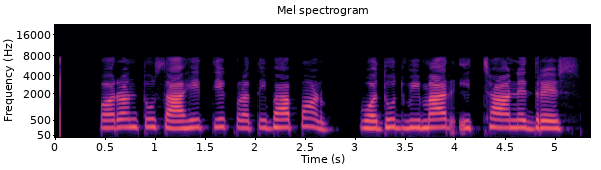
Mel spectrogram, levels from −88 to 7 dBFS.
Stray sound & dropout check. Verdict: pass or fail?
pass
